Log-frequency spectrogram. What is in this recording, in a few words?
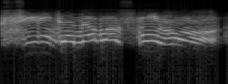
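player friendly fire, Czech, mood med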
